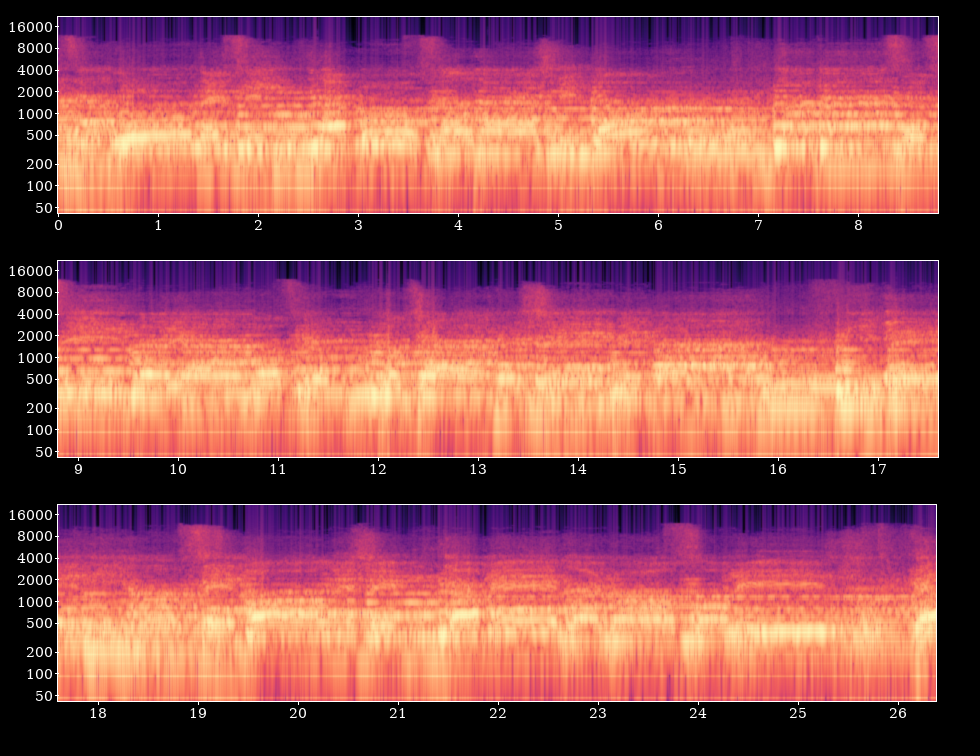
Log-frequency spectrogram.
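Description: A group of voices singing a hymn together in harmony, with slow, held notes.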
